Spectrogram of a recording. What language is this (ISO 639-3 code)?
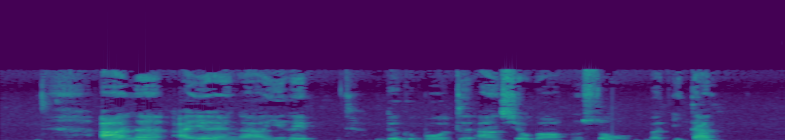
ksf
